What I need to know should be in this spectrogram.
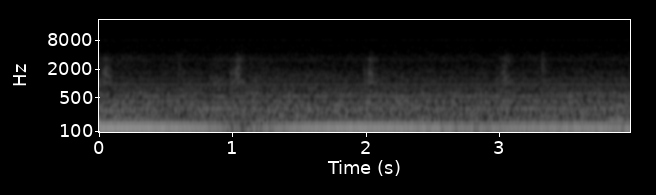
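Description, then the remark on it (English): A clock ticks softly, roughly once per second, its faint clicks sitting over a steady low electrical hum. “I can hear the clock ticking. Tick tock, tick tock.”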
